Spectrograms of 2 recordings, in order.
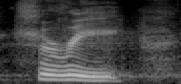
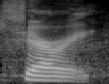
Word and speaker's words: Sheree: And when I was around 13, it was really clear to me that the pronunciation of my name was going to be Sheree, not Sherry.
